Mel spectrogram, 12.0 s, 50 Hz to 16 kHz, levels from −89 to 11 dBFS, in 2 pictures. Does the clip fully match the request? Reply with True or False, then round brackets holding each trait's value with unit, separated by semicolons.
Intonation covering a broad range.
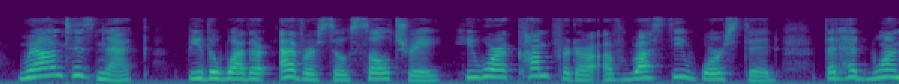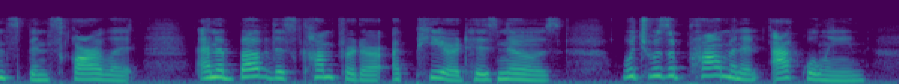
True (6.0 semitones)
